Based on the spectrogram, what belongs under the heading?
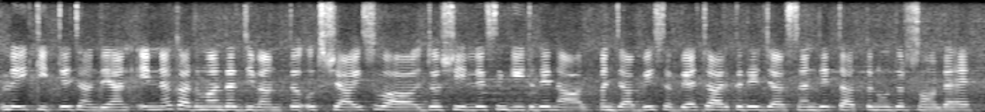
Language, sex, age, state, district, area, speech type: Punjabi, female, 18-30, Punjab, Barnala, urban, spontaneous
